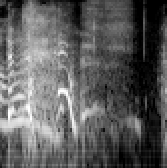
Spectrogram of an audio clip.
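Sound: sneeze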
